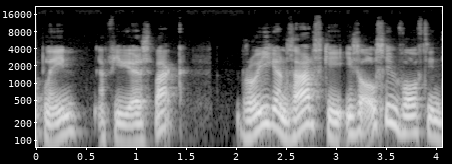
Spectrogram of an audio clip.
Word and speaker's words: Roei: Hello, Roei. I pronounced it correctly?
